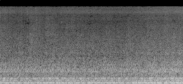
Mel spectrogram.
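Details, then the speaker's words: Whirlpool top-load washer, heavy jeans and towels load, final spin: steady low hum building to full speed, smooth, no thumping or scraping, balanced load; lid switch stops it; normal spin cycle. "Alright, now we're on the final spin here. It's getting up to full speed."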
